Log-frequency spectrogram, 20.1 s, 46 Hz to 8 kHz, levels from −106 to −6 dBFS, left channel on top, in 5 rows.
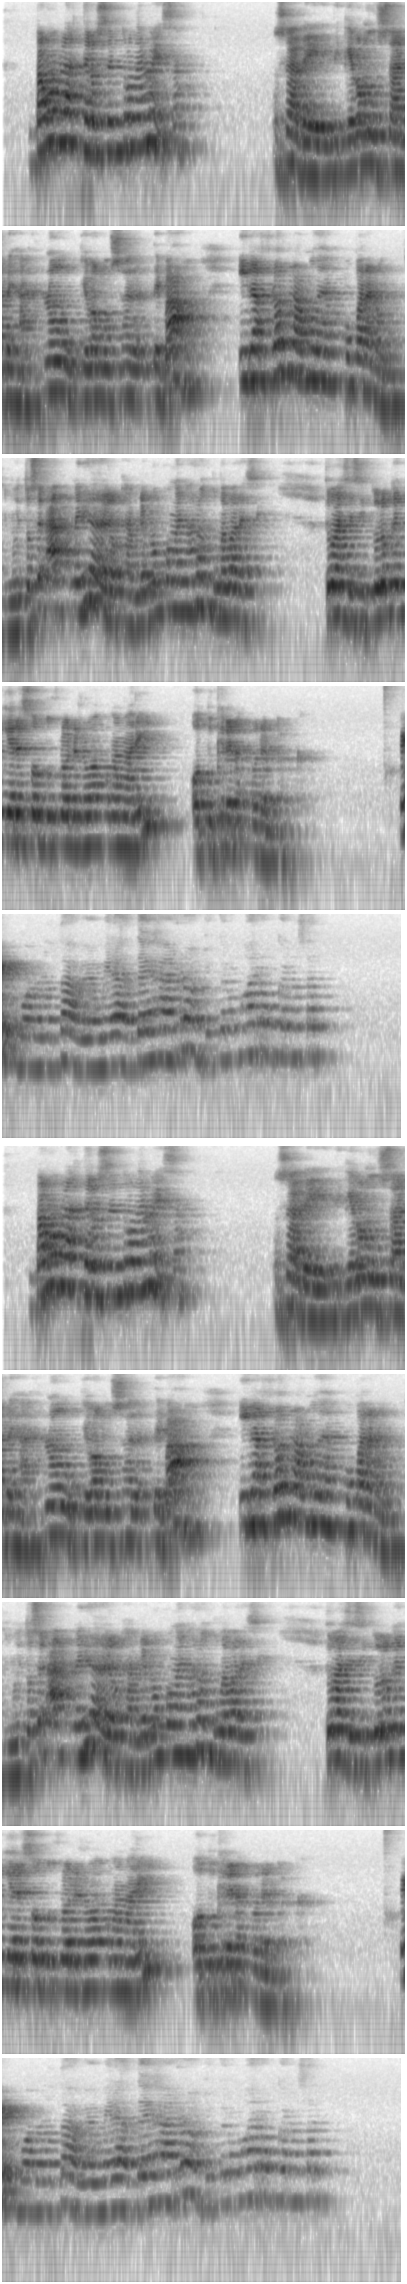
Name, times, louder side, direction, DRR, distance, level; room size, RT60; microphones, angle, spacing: voice 1, 0.3-1.8 2.7-10.6 11.1-13.6 14.0-14.9 16.1-16.2, left 2 dB, 60° left, 1 dB, 1.1 m, -29 dB
voice 2, 16.3-19.3, left 1 dB, 15° left, -3 dB, 1.5 m, -37 dB
6.2 x 3.9 x 5.1 m, 0.66 s
head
